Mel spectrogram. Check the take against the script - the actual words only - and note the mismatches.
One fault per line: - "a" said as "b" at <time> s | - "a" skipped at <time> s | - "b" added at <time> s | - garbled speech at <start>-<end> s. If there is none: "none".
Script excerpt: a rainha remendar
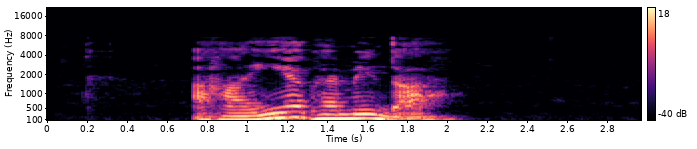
none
